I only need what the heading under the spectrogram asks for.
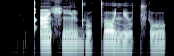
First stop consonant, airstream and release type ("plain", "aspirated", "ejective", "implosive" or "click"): ejective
